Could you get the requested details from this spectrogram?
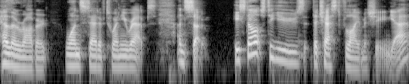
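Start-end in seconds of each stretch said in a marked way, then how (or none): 0.0-2.4 put-on sultry, sexy woman's voice. Retelling a story where a gym machine greets a man, in a sexy woman's voice. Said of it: "in a sexy woman's voice".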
